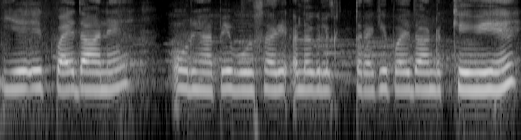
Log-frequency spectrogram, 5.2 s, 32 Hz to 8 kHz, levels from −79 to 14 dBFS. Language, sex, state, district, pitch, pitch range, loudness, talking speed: Hindi, female, Uttar Pradesh, Shamli, 235 Hz, 230-245 Hz, -15 LUFS, 195 wpm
